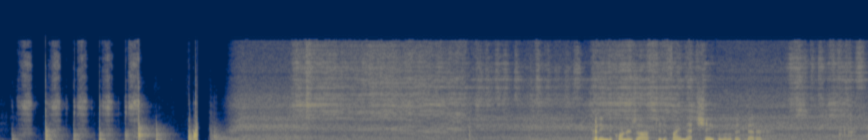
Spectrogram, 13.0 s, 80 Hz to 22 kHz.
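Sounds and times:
hand scraper rasping wood: 0.2 - 2.2, 7.0 - 13.0
table saw cutting wood: 3.2 - 13.0.

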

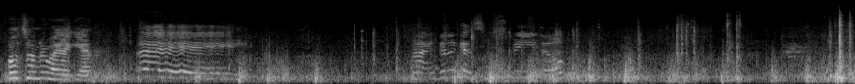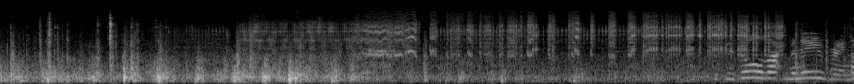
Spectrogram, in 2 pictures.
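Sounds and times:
winch pawls clicking: 10.4 - 17.0
winch high squeal: 11.0 - 16.4.

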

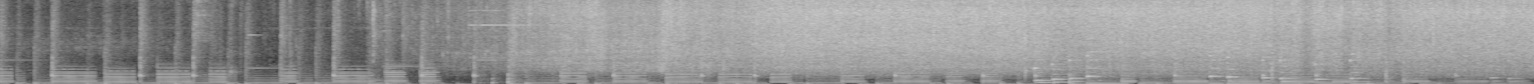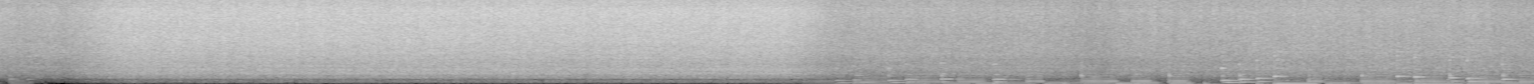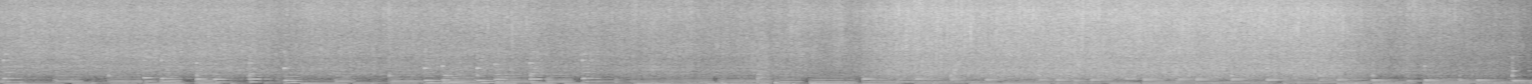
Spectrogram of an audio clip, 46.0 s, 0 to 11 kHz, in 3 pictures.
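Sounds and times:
background music: 0.0 - 15.6, 23.6 - 46.0
meat sizzling in a frying pan: 5.1 - 45.8.

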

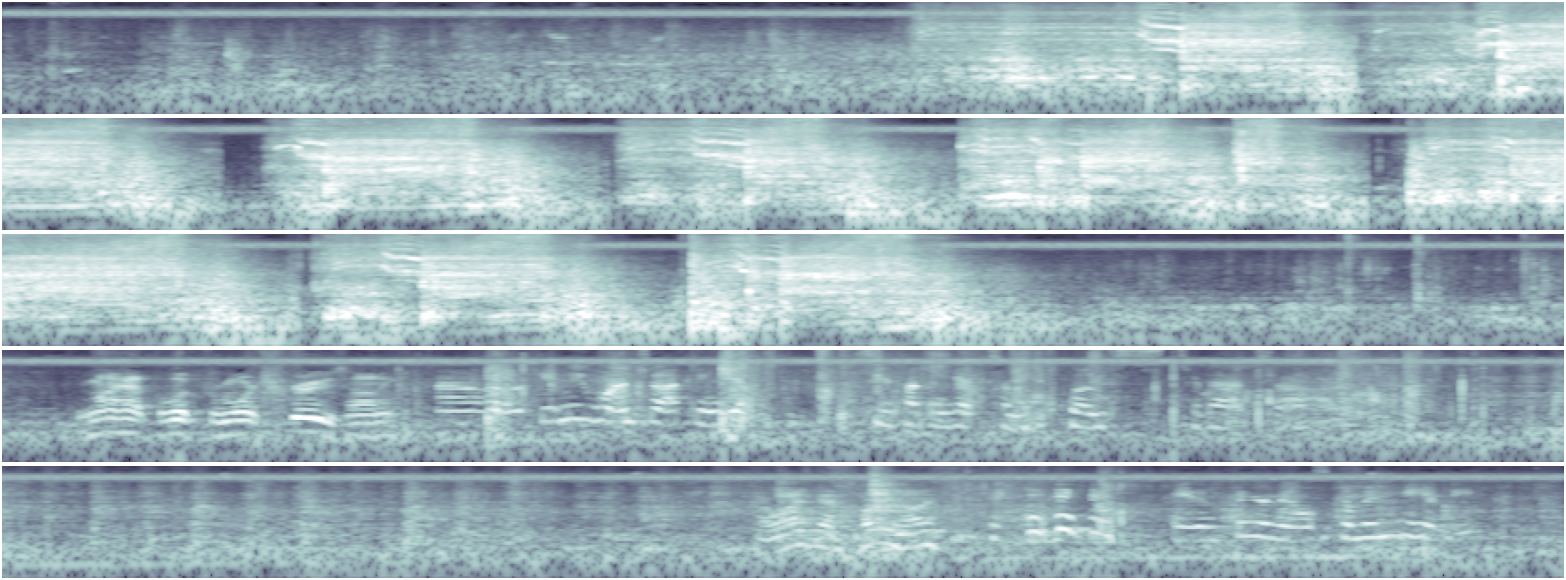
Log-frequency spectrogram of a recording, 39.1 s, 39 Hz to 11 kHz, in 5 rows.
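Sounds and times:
crickets chirping: 0.0 - 39.0
power drill driving screws: 4.5 - 20.4.

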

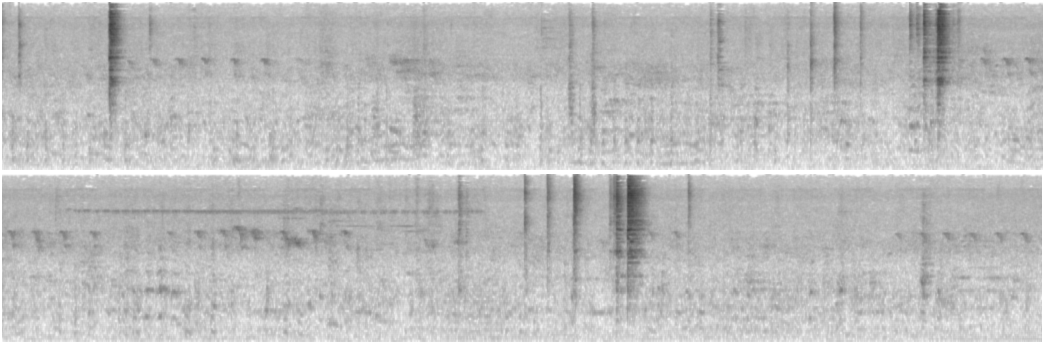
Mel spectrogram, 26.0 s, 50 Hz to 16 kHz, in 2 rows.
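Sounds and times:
birds chirping: 0.0 - 26.0
clinks against metal plate: 1.3 - 1.6, 11.4 - 12.0, 19.5 - 21.1.

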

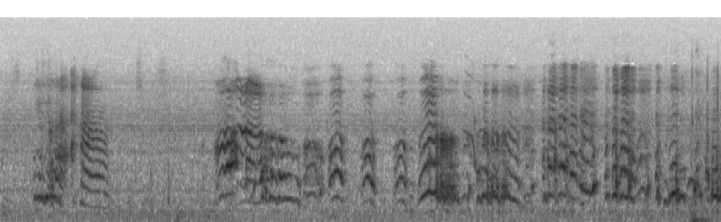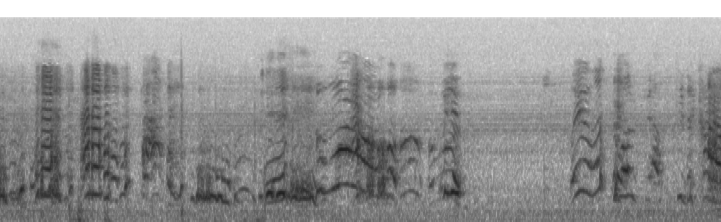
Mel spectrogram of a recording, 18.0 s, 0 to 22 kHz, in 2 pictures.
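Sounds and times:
children squealing and laughing: 2.7 - 14.9.

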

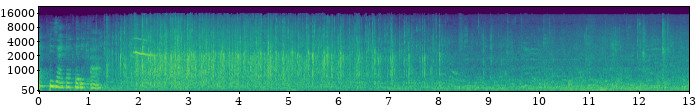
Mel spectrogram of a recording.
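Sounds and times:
audience applauding: 1.3 - 8.4
short high whistle: 1.8 - 2.4.

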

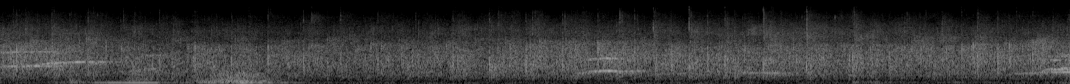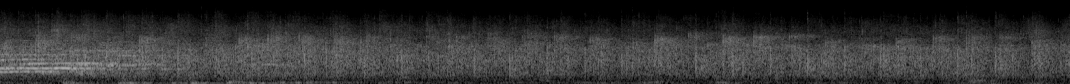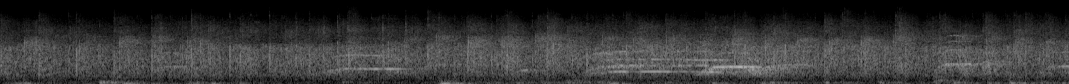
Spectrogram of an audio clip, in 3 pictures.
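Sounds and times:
audience applauding: 0.0 - 32.0.

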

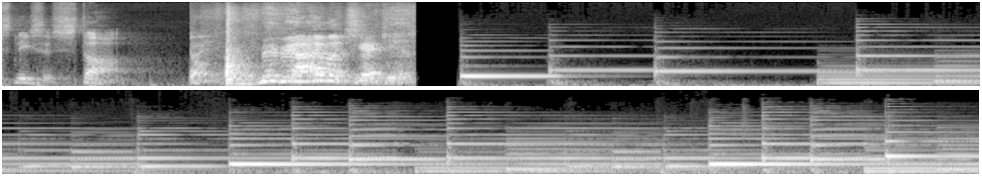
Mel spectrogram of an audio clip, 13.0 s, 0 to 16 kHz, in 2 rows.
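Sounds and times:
slow piano music: 3.0 - 13.0.

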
